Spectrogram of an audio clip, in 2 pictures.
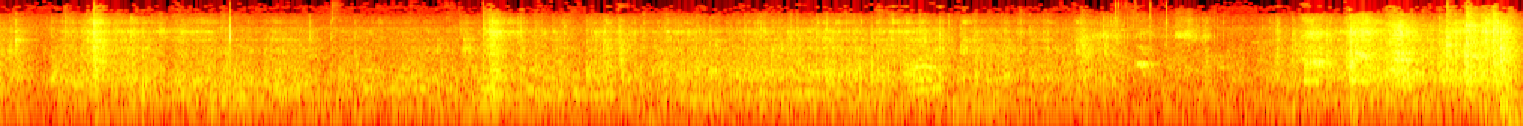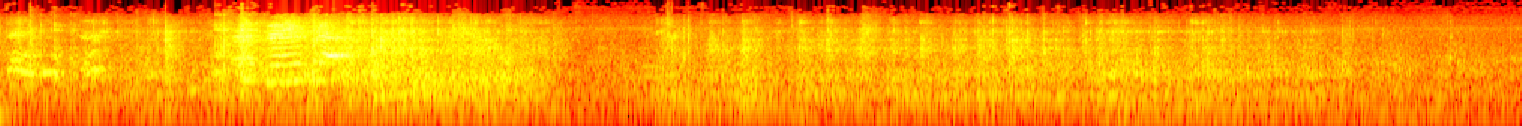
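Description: Plastic wheels of a baby walker roll and rattle across a wooden floor.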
